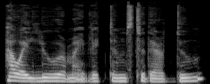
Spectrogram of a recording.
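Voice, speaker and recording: A plump, dandyish male vampire with a French accent drawls his lines in a mincing, theatrical way, voiced by a woman reading a storybook. The voice sits low and close, recorded dry with no room around it. He sounds delighted by his own menace. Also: fairly even intonation, gravelly, darkish tone, no echo. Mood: silky menace. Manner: mincing, theatrical, drawn-out delivery. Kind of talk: audiobook character voice.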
